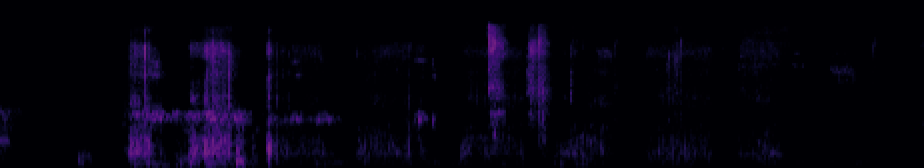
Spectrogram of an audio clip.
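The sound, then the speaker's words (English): Wet slurping of olive oil with sharp hissing intakes of air as a person tastes it, repeated in irregular bursts over several seconds with short gaps between them. No one speaks. “So I'm I'm slurping. I'm I'm I'm hissing in air, and and uh, and again the flavors are changing right in my mouth as I and and in my not just my mouth but up in my sinus cavities as i'm as i'm breathing it in”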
